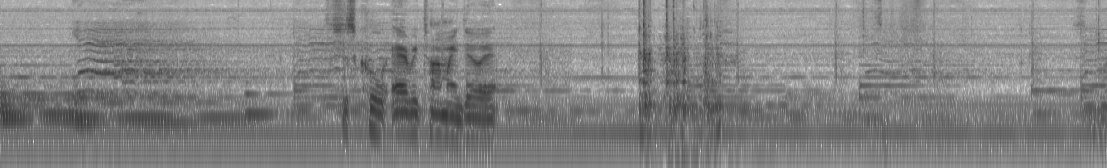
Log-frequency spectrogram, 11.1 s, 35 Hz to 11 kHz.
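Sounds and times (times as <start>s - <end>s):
background music sustained tones: 0.0s - 11.0s
low steady hum: 0.0s - 11.0s.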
